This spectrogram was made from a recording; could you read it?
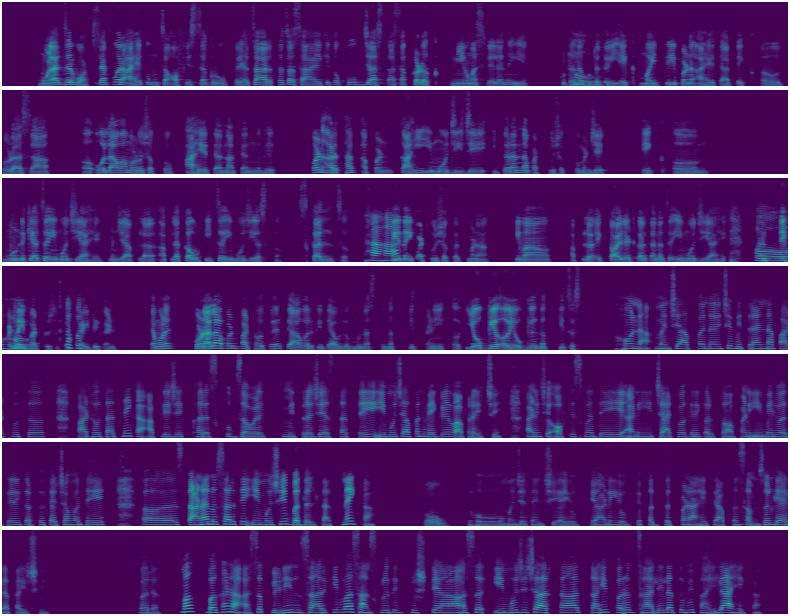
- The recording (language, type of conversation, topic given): Marathi, podcast, इमोजी वापरण्याबद्दल तुमची काय मते आहेत?
- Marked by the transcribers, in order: in English: "ग्रुप"; stressed: "कडक"; tapping; in English: "स्कलचं"; other noise; laugh; other background noise; laugh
